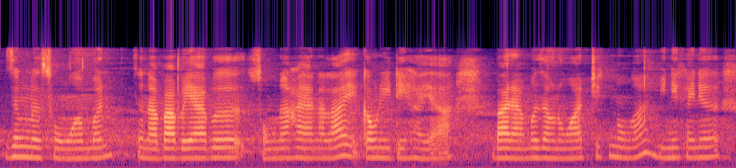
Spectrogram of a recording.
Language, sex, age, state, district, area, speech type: Bodo, female, 18-30, Assam, Chirang, rural, spontaneous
